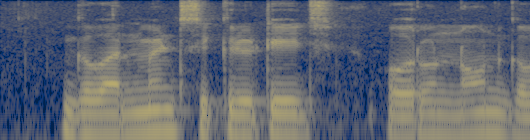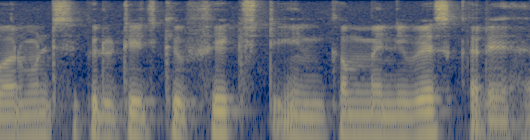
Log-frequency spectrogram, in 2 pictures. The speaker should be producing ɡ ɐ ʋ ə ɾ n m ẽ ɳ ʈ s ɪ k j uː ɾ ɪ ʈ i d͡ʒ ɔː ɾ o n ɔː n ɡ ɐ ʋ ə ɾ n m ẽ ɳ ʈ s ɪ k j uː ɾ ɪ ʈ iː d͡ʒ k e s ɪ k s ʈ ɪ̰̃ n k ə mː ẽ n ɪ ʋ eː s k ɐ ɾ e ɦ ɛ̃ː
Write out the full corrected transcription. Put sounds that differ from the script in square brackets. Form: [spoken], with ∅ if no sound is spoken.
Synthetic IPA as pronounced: ɡ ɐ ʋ ə ɾ n m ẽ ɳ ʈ s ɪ k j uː ɾ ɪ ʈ i d͡ʒ ɔː ɾ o n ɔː n ɡ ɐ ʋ ə ɾ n m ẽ ɳ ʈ s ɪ k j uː ɾ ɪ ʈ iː d͡ʒ k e [f] ɪ k s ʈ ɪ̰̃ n k ə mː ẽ n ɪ ʋ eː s k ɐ ɾ e ɦ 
